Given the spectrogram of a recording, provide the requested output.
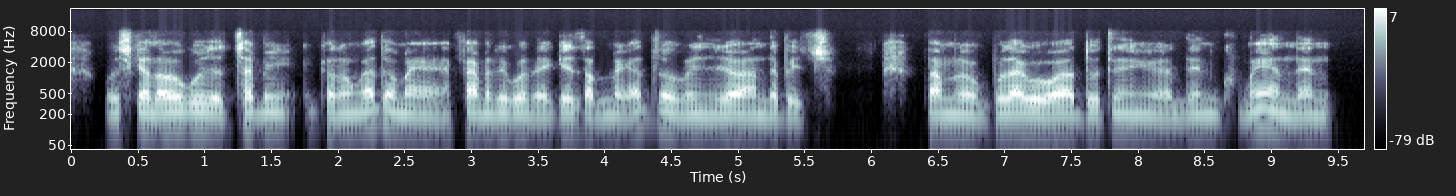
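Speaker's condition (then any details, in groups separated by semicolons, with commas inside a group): ALS; speech improved a little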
